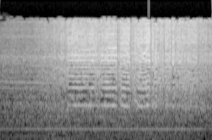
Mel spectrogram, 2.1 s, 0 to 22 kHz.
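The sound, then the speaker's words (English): A power drill bores tiny holes into a 2-inch piece of walrus tooth ivory, giving a continuous high, hissing grind with a steady whine that swells after the start and holds loud throughout. “Dust flies through the air as he drills tiny holes into the 2-inch piece of ivory that he'll later fill in with baleen.”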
